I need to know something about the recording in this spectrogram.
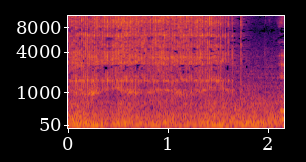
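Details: Repaired Penn spinning reel tested before its CorrosionX spray, with the lock turned off and on: crisp, fast, even ratchet clicking that stops cleanly; the clicker engages properly; normal ratchet clicking.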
